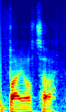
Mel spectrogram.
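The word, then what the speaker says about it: bellota: So Baiota, it looks like it's spelled Balota, but it's actually Baiota, is a grade.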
